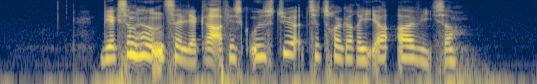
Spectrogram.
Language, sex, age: Danish, female, 30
